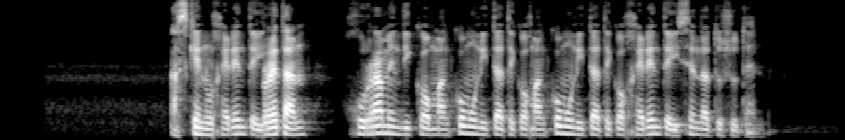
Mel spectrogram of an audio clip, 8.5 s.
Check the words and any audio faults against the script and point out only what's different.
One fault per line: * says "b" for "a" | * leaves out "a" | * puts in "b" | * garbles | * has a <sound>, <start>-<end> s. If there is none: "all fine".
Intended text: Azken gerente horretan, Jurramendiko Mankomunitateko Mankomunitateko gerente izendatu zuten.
all fine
